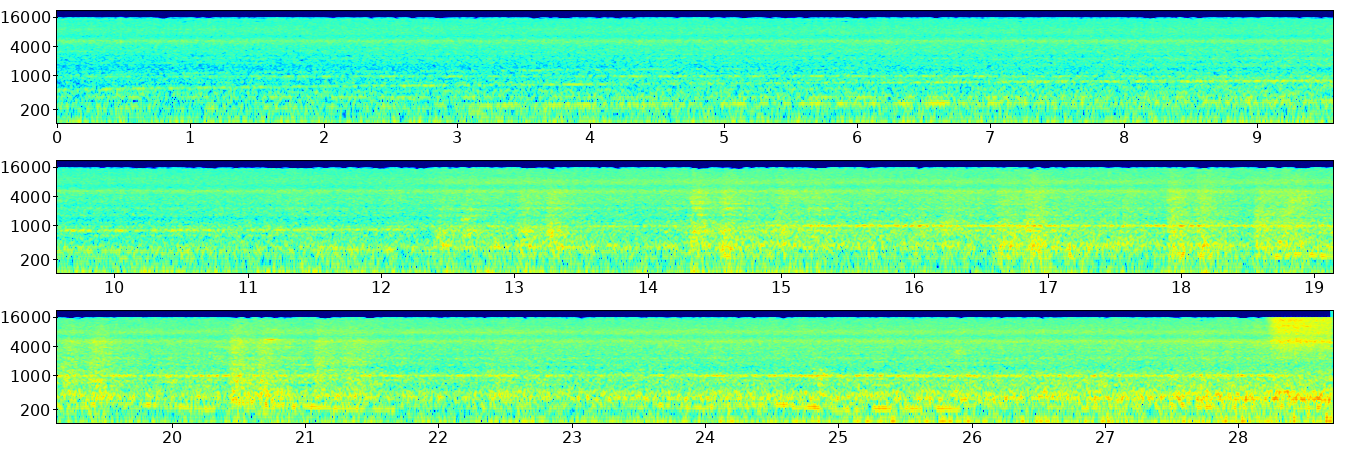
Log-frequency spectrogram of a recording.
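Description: Hankyu Kobe Line electric train heard from inside the carriage. The traction motors whine, rising steadily in pitch as the train accelerates for about twelve seconds. It then runs on through the tunnel with a steady whine, wheels clicking over rail joints and a rumble that grows louder toward the end.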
